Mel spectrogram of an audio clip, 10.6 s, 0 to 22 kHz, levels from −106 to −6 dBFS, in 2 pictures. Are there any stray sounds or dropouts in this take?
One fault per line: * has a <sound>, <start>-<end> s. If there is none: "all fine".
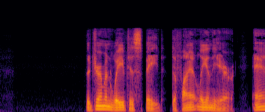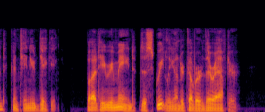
all fine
